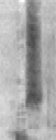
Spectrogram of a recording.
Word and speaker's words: whose: La pronunciación escrita wose no es eh, ni whose ni whose, whose, whose. Así como who, pero simplemente, o sea, quién, who, pero con un S, whose.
